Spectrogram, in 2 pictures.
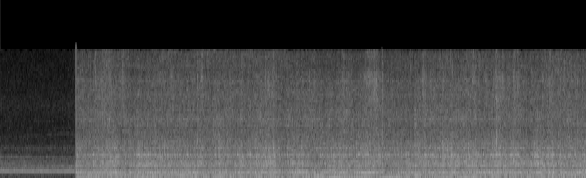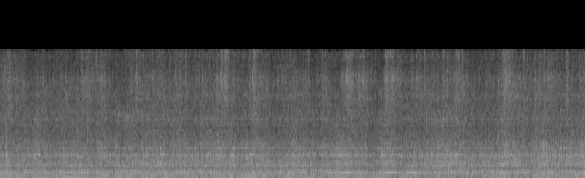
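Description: Belt grinder running with a metal pommel pressed against its abrasive belt, a loud steady grinding. It starts suddenly just under a second in.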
